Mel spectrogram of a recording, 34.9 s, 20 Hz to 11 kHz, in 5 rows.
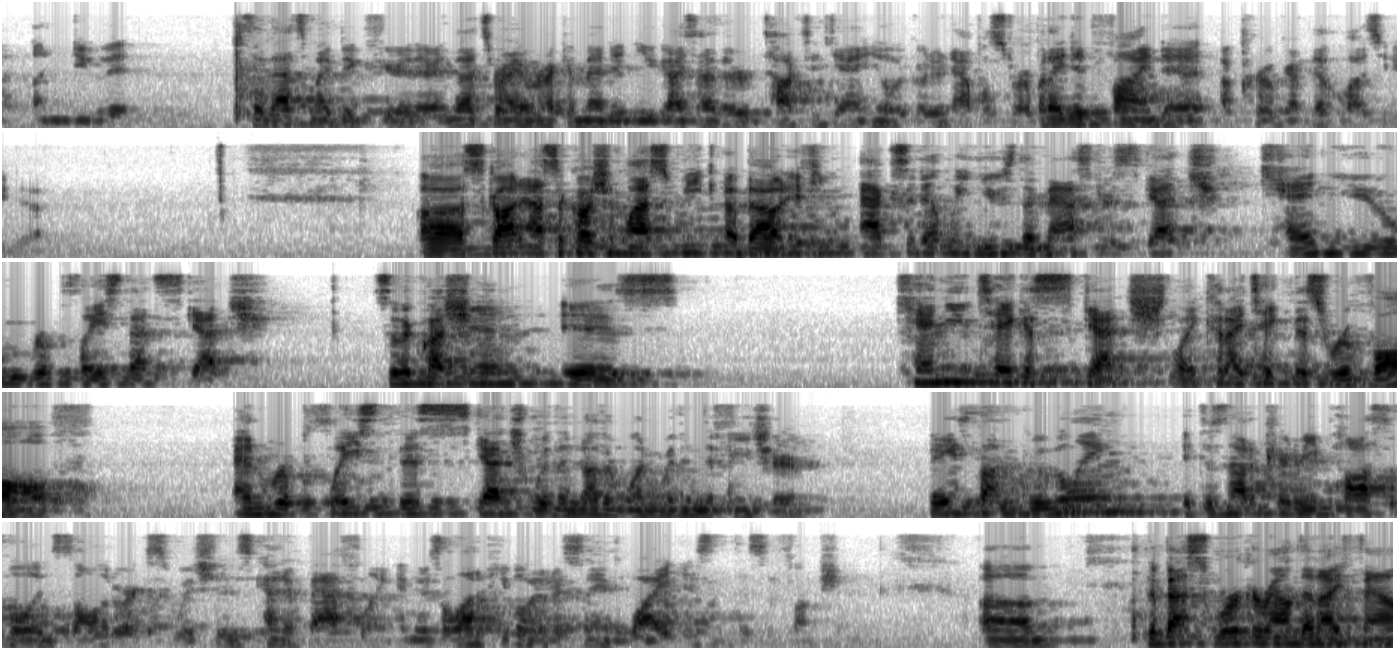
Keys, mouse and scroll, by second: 4.2 scroll down 1, 6.8-7.3 scroll down 1, 7.7 scroll up 1, 17.2 click, 34.2 click.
